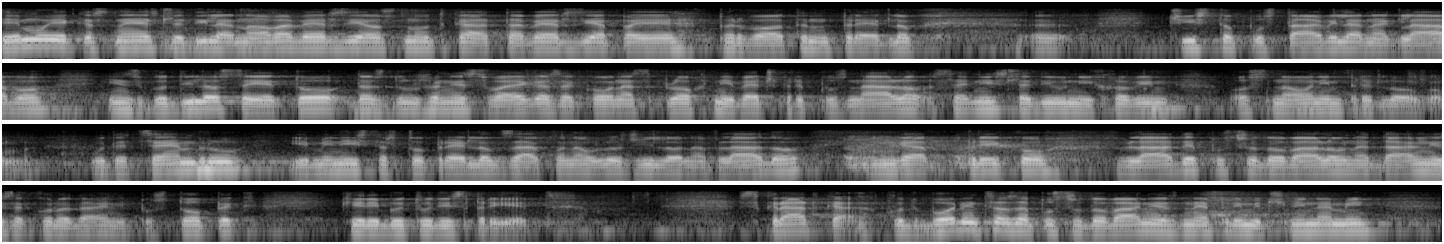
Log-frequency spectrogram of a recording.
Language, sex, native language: Slovenian, male, Slovenian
